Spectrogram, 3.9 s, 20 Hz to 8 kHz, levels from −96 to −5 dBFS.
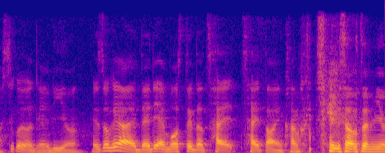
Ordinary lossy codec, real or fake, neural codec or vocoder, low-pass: none; real; none; 7.2 kHz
